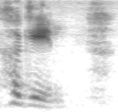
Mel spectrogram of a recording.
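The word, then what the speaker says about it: Hagen: ठीक है, हगेन and Thorndike के अकॉर्डिंग, दैट इज आप लोग अगर बोलना चाहो हेजेन भी बोल सकते हो, बट हेजेन इज not proper pronunciation of this word, तो दैट इज हगेन। तो आप लोग हेजेन बोल सकते हो या फिर हगेन भी बोल सकते हो, जो आपको अच्छा लगे, बट प्रोनाउंसिएशन में हगेन आएगा।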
